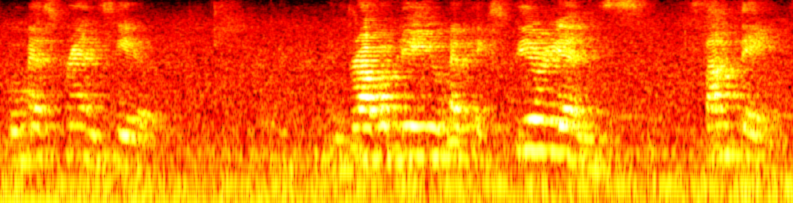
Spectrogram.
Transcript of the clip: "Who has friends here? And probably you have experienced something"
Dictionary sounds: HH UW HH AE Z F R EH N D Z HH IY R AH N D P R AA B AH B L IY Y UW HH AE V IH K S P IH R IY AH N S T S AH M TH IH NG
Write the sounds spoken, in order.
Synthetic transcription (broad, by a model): HH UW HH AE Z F R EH N D S HH IY R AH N P R AA B AH B L IY Y UW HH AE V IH K S P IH R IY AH N S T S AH M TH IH NG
